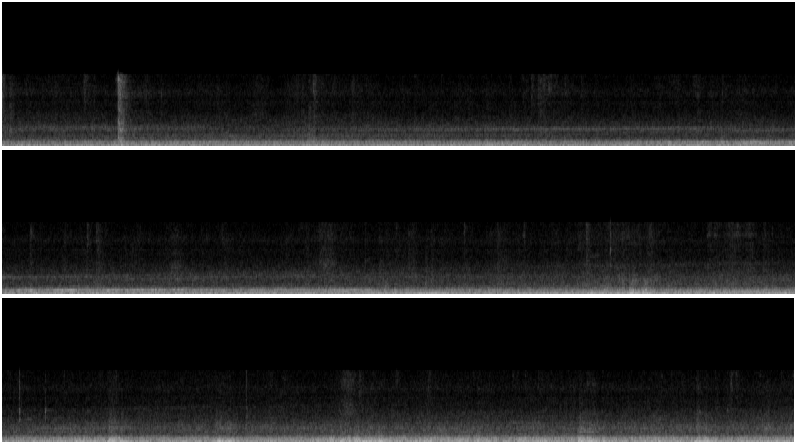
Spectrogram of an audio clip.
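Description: Electric commuter train pulling away and accelerating, heard from inside the front car. The electric motors' whine climbs steadily in pitch in several tones over a constant running rumble. In the second half, sharp clicks of the wheels over rail joints come in.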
